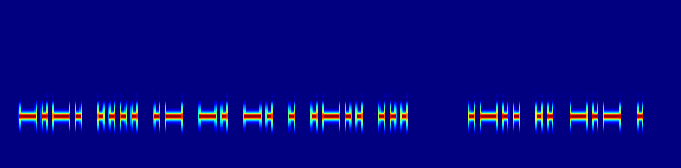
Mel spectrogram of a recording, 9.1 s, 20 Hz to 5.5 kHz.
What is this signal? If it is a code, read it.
Morse code, heard as a keyed tone, about 16 wpm, 700 Hz. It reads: CHANNELS LIKE
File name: CW-The-Big-Twoheaded-River-2-16WPM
